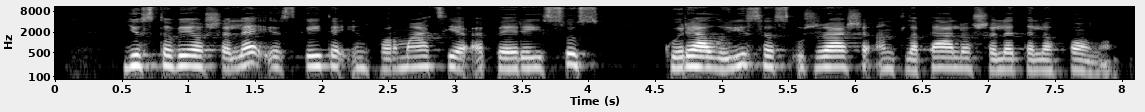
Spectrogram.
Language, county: Lithuanian, Panevėžys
